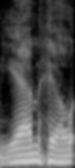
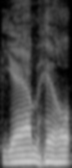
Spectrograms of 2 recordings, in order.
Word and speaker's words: Yamhill: Well, journalist Nicholas Kristof grew up in Yamhill, am I saying it right? You're saying it exactly right. Yamhill, Oregon, population about 1,000.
